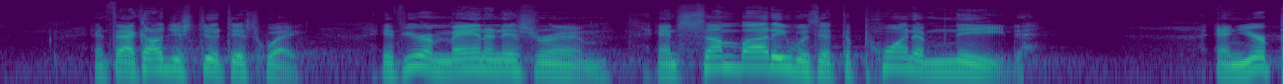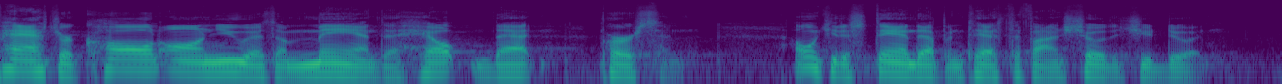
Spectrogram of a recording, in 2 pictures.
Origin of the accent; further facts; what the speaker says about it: Arkansas, United States; I'm not saying any of them, by the way. I'm from Arkansas.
